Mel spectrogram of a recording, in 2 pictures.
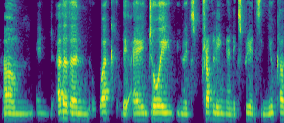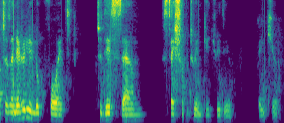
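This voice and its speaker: A woman from Kenya introducing herself on a panel in a measured way, with many fillers. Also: low voice, level tone, dark tone, rough recording. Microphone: video call.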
